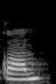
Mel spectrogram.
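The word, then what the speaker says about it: comb: इसी तरीके से कॉम, यहाँ पर भी देखिए एम पहले आ रहा है उसके बाद बी है, यानी बी से पहले एम है, यहाँ पर साइलेंट है।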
